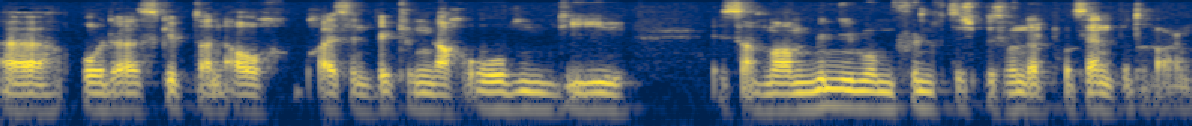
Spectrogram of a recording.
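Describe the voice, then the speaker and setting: Here a man speaks with a very deep, low pitch. His intonation is monotone and flat, at a moderate pace. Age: 30s. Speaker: Lego collector and private investor. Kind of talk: casual interview.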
